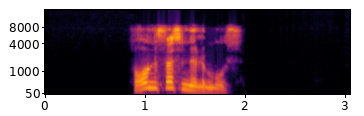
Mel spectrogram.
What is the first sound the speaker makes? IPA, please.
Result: θ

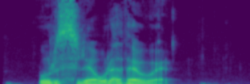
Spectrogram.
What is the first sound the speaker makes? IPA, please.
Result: ʊ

